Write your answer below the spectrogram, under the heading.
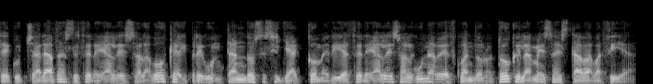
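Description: The clip is delivered in a natural reading voice with ordinary pitch variation.

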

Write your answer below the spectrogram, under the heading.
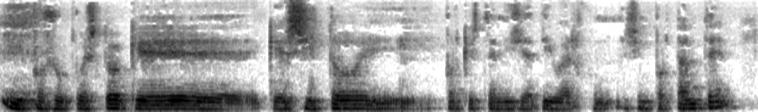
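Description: A man talks with a fairly low pitch and a somewhat breathy quality. His intonation stays fairly even. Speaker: retired bank manager, business adviser. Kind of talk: interview. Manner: halting.

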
